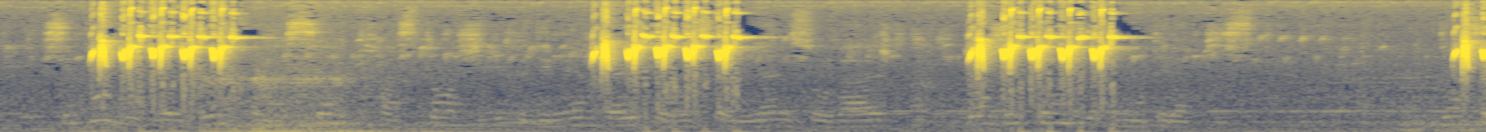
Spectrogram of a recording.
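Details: European goldfinch singing for bird training: four repeated bursts of quick, rolling notes, each about half a second long, with a faint high whistle over them and pauses of roughly two seconds.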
